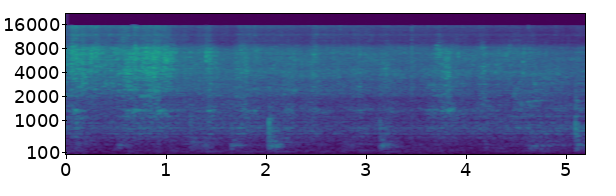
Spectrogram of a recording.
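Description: Chopped tomato, onion and salt sautéing in oil in an earthen clay pot, sizzling as a wooden spatula stirs them, with a few light knocks of the spatula against the pot. The sizzle fades gradually.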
